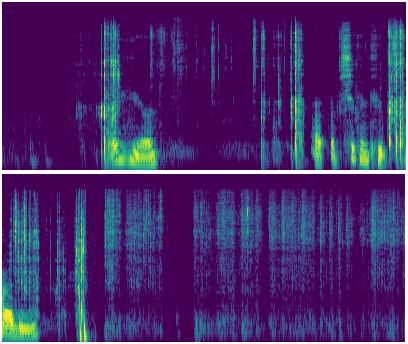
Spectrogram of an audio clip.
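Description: Small plastic toys clatter and click against a plastic box.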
